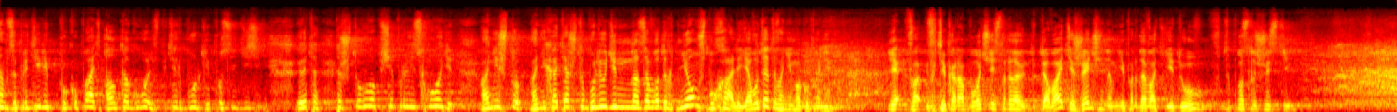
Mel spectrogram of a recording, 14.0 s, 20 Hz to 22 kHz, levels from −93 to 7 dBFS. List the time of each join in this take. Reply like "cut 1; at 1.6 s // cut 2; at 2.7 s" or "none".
cut 1; at 3.4 s // cut 2; at 7.1 s // cut 3; at 9.5 s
